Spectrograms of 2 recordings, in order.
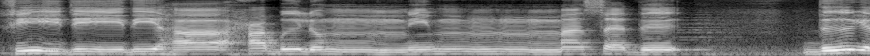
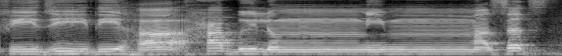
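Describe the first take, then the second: First: The final consonant is released with a bouncing echo. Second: The final consonant stops flat without echo. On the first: The speaker calls it right. "വ്യക്തമാക്കി ഓതണം. കുറച്ച് കട്ടി കൂട്ടിയിട്ട് പറയണം" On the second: The speaker calls it wrong. "എന്ന് ഓതാൻ പാടില്ല"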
